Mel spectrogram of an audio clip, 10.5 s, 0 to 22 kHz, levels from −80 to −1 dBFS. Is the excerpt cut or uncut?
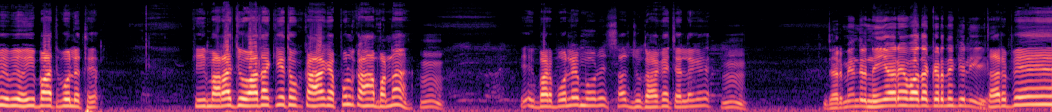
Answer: uncut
